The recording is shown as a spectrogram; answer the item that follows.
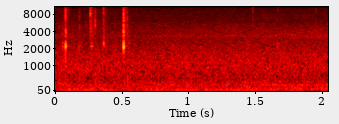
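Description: Low steady outdoor rumble, with a few faint clicks in the first half second.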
